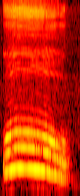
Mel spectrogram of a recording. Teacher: Đối với lại âm U dài thì khẩu hình miệng của chúng ta vẫn tròn nhưng thực sự môi của chúng ta sẽ chu hẳn ra về phía trước.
